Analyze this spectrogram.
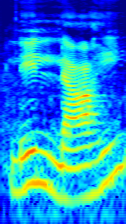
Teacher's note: اس میں جلالہ کا لام باریک پڑا جائے گا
